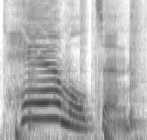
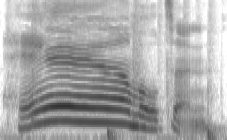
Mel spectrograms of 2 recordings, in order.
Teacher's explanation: Hamilton, three syllables, and the first one is stressed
